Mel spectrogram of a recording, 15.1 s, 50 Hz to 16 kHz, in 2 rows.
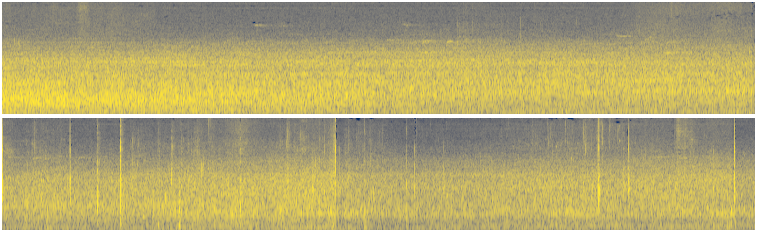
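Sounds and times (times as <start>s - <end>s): gravel stirred by hand: 7.6s - 12.1s.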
